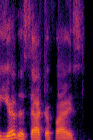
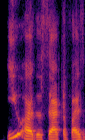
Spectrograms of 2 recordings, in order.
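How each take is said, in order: First: Said in the usual way. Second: "You are" pulled apart and pressed, firmer; full, separate words on "You are" for emphasis; emphatic restatement. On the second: Retold or imitated. Repeats own words in full form.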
